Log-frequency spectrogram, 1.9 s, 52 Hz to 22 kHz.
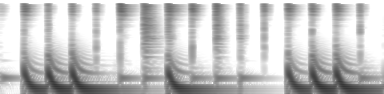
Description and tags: Rhythmmakerloop 125 bpm-52
This is a pure electro drumloop at 125 bpm
and 1 measure 4/4 long. A variation of loop 50 with the same name. Some
toms were added. It is part of the "Rhythmmaker pack 125 bpm" sample pack and was created using the Rhythmmaker ensemble within Native Instruments Reaktor. Mastering (EQ, Stereo Enhancer, Multi-Band expand/compress/limit, dither, fades at start and/or end) done within Wavelab.
125-bpm, drumloop, electro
